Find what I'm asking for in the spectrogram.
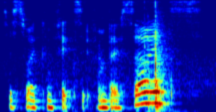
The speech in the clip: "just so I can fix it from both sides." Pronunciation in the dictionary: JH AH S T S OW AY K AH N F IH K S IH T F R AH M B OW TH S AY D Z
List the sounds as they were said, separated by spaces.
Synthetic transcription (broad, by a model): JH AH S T S OW AY K AH N F IH K S IH T F R AH M B OW TH S AY D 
